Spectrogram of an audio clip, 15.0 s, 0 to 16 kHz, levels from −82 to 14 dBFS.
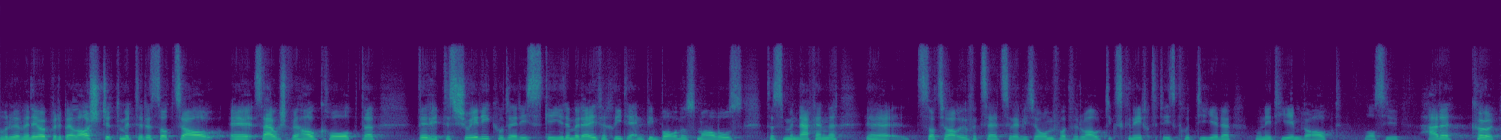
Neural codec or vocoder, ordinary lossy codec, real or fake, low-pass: codec, 16 kHz in and 24 kHz out, 0.6 kbps, FocalCodec, streaming, 2048 codes; none; fake; 10.8 kHz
